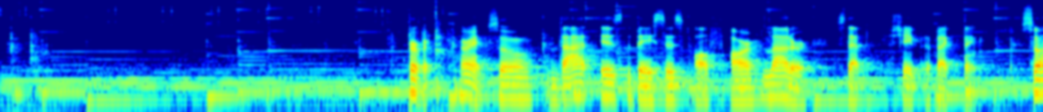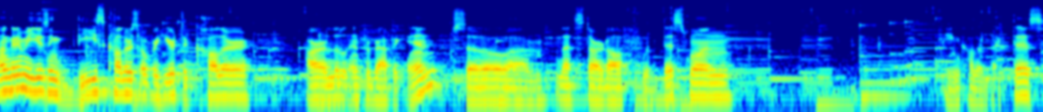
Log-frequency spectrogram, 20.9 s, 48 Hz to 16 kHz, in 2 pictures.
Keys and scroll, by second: 11.4 ctrl+v.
